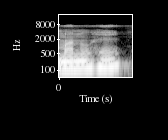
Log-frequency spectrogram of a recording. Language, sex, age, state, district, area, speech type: Assamese, male, 18-30, Assam, Golaghat, rural, spontaneous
